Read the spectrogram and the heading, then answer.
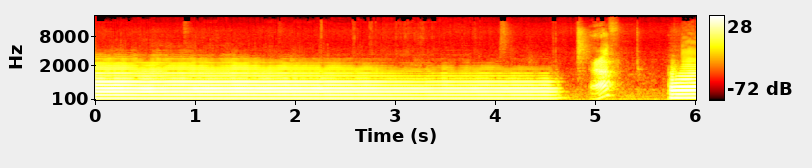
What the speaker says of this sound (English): So E flat sounds like this.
